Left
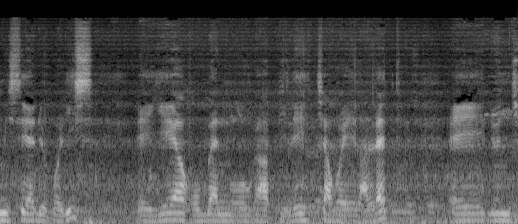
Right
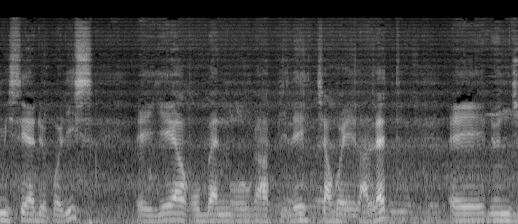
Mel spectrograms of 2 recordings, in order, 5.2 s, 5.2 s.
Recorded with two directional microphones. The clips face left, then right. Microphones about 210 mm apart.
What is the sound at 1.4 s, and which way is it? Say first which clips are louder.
Speech: right 5 dB; 90° right.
